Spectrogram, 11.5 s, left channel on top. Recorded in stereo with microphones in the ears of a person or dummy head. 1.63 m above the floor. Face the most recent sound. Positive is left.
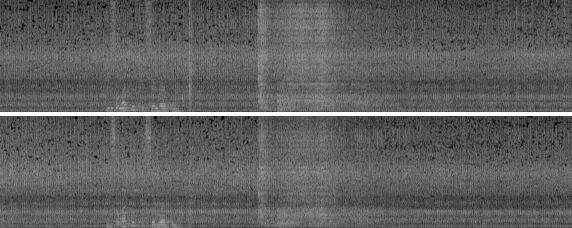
turn(degrees=75)  # may be behind; listen again after turning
